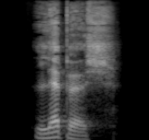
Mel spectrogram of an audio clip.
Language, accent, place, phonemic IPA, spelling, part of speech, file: German, Germany, Berlin, /ˈlɛpɪʃ/, läppisch, adjective, De-läppisch.ogg
- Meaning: 1. silly, childish, footling 2. lousy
